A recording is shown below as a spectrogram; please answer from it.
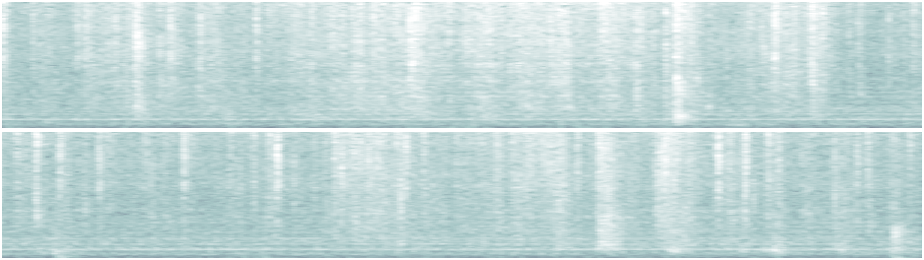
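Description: Composite baseball bat being rolled by hand between the rollers of a bat-rolling press, giving a few scattered light clicks and creaks over a steady hiss and faint steady hum.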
